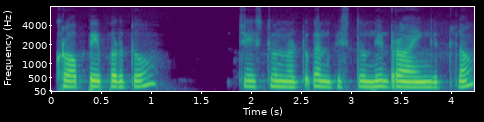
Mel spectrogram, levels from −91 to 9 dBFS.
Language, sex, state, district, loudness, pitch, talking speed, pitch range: Telugu, female, Telangana, Mahabubabad, -15 LUFS, 195 Hz, 100 wpm, 190-200 Hz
